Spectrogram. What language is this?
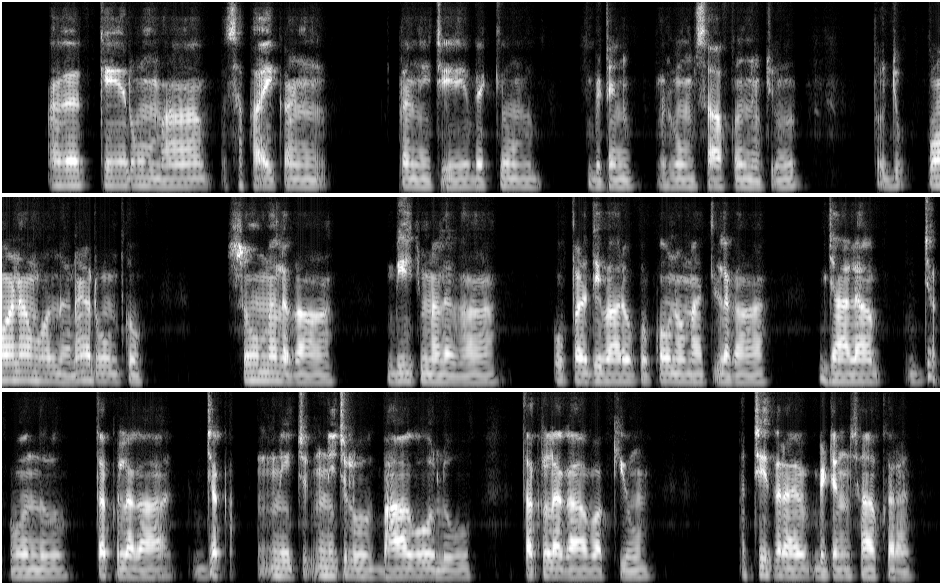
Garhwali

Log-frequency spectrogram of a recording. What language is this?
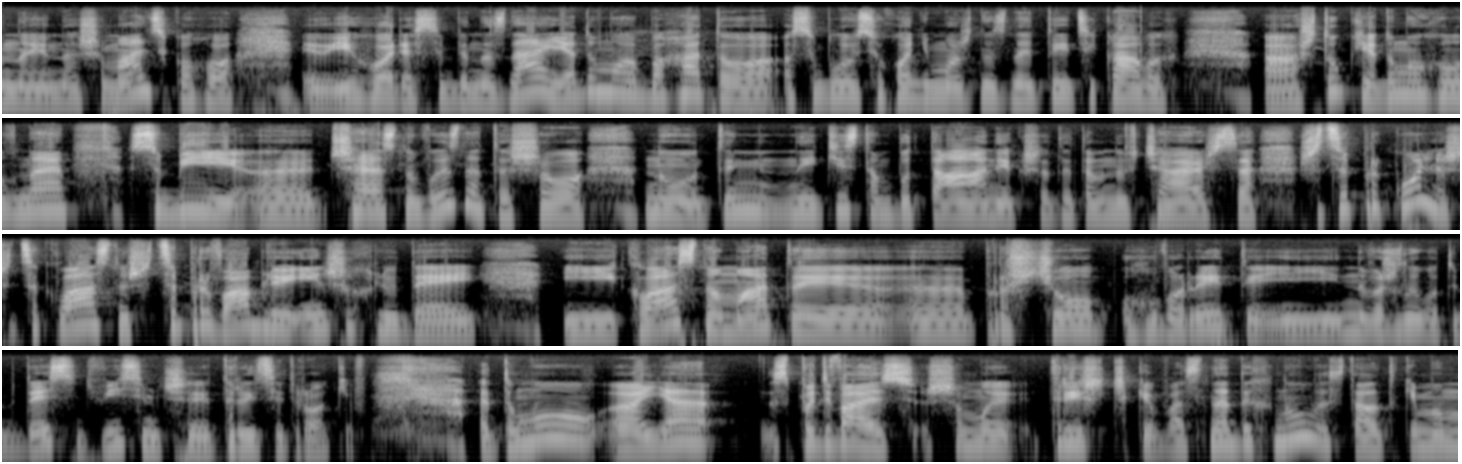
Ukrainian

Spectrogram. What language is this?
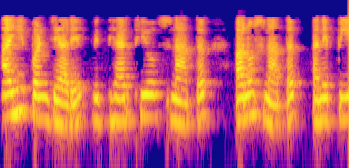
Gujarati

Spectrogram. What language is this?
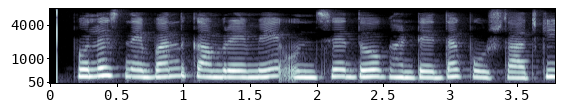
Hindi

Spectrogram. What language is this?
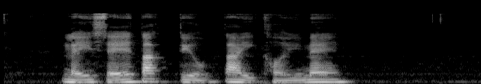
Cantonese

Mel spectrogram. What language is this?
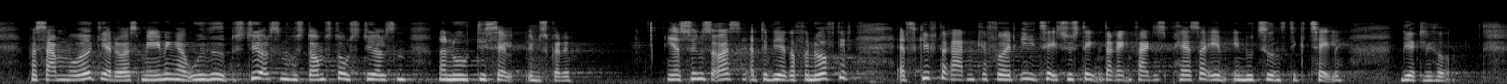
Danish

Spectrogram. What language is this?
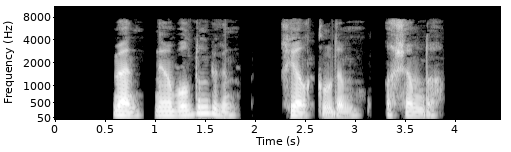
Uyghur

